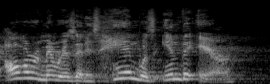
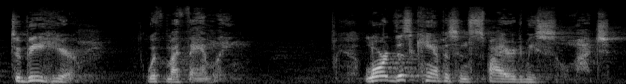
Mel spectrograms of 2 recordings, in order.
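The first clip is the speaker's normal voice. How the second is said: opening prayer; 8 semitones lower than usual. Acted. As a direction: pray reverently over the congregation.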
